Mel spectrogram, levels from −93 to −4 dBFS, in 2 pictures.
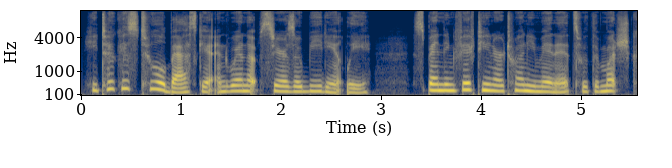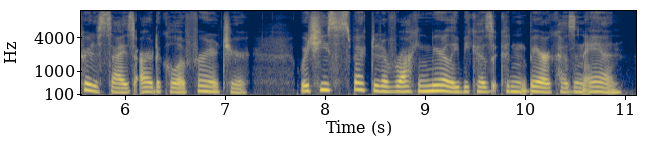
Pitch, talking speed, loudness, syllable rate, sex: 205 Hz, 180 wpm, -19 LUFS, 5.9 syllables/s, female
